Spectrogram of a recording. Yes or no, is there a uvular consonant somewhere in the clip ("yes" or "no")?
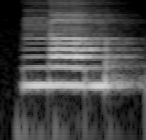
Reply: no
